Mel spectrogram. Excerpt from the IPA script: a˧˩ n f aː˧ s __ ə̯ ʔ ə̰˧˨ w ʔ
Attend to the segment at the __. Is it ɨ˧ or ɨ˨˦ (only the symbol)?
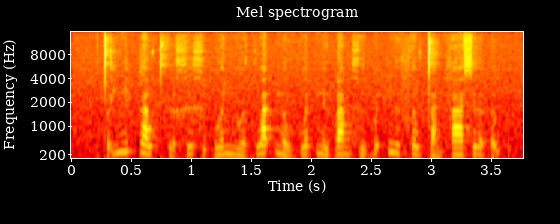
ɨ˧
